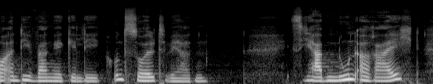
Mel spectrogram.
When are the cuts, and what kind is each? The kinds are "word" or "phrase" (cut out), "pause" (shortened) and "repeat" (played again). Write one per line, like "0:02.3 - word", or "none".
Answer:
0:01.1 - word
0:01.6 - word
